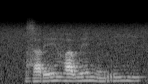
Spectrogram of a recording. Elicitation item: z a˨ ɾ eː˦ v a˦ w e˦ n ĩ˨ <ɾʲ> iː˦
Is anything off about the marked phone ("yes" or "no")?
yes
